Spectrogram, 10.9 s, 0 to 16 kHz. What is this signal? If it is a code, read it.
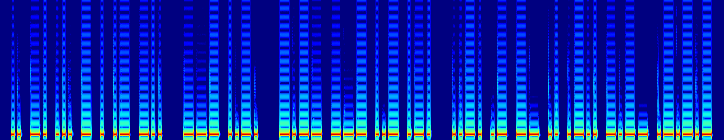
Morse code, heard as a keyed tone, about 25 wpm, 700 Hz. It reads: INSTEAD OF YOUR FAMILY.
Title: Sentences from Top 1000 Words - Review Part 4 - 25wpm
